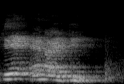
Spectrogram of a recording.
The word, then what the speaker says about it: knit: K-N-I-T. K is silent here.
